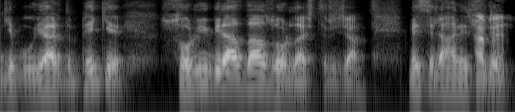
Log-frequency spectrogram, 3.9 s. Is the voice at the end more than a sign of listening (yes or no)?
no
